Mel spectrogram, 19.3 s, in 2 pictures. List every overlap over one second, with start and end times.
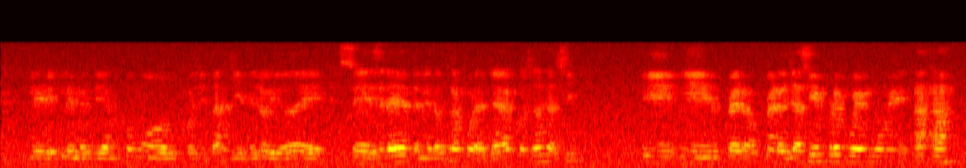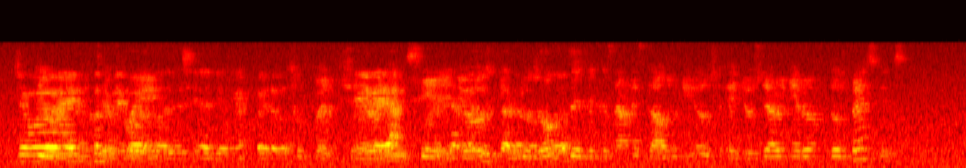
10.0-11.3, 13.2-15.4

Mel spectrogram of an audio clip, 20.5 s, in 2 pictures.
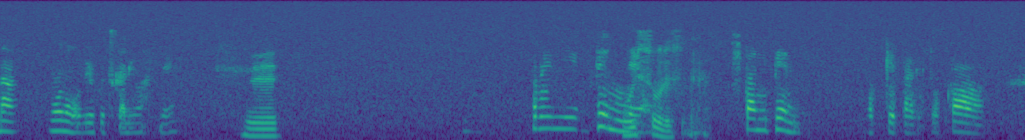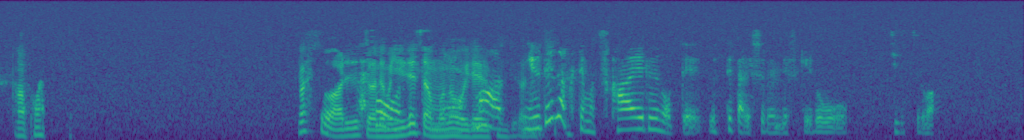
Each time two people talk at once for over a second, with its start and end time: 13.8-15.7

